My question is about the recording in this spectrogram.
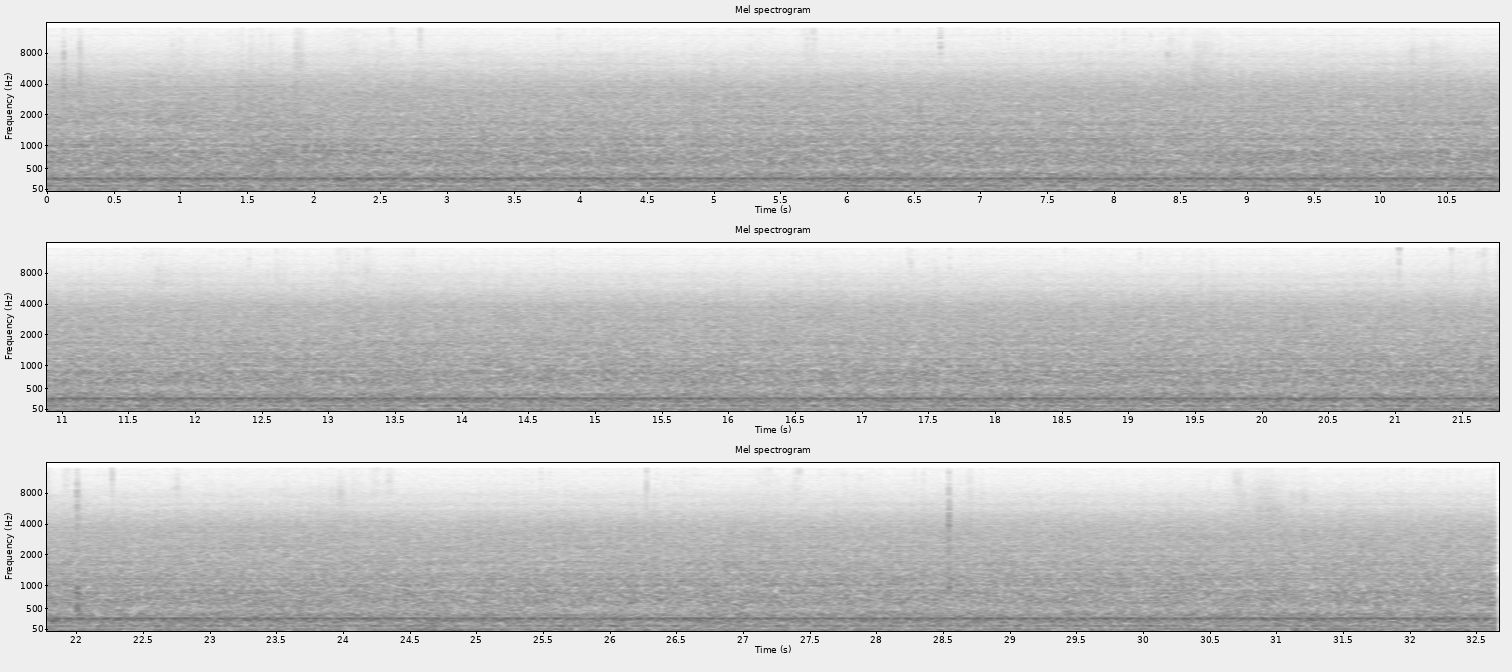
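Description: A steady mechanical hum with one constant low tone over an even hiss, unchanging throughout.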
